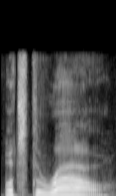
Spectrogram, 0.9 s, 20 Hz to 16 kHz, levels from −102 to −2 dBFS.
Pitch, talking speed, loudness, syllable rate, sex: 135 Hz, 205 wpm, -15 LUFS, 3.6 syllables/s, male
